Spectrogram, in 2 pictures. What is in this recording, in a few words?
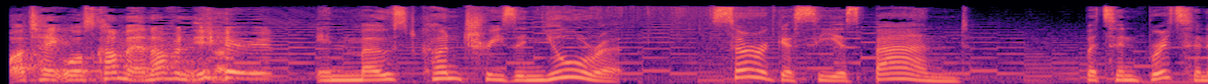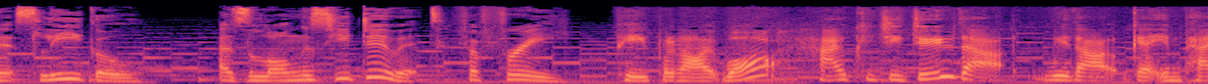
english british documentaries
